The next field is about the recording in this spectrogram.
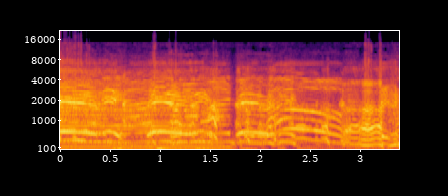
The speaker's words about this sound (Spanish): Hasta me aplaudieron.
